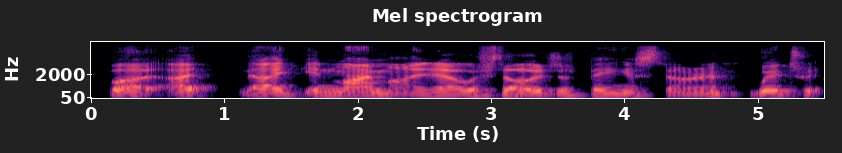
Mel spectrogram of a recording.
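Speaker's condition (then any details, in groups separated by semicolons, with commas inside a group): Friedreich's ataxia; genetic neuromuscular condition, present from birth, normal childhood, slowly worsening, diagnosed in college; progressive, managed with cannabis for neuropathic pain, muscle relaxing, sleep; ataxia worse when not well-rested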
